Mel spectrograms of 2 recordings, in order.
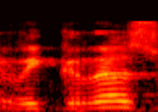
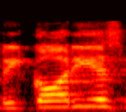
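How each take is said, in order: First: It has no extra syllable before the ending. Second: It has an extra syllable before the ending. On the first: The speaker calls it right. "जबकि actual में ये रिग्रस होता है" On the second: The speaker calls it wrong. "बहुत सारे लोग रिकॉरियस भी बोलते हैं"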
